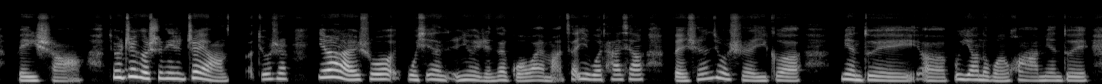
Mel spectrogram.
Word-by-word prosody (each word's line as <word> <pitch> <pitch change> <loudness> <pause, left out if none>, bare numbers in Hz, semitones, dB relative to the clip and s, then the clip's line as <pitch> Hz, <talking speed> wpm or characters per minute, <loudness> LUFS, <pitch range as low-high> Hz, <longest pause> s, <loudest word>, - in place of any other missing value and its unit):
悲 180 0 +2
伤。 165 -3 -2 0.2
就 325 - +3
是 - - +7
这 360 +3 +6
个 300 -4 +7
事 280 +1 +1
情 270 -1 +2
是 250 - 0
这 295 +4 +4
样 190 -10 +2
子 170 - -11
的， - - -17
就 240 +1 -1
是 255 0 -2 0.3
一 325 - +2
般 340 0 +9
来 220 -7 +6
说， 240 +1 +1
我 215 -1 +1
现 220 +1 -1
在 195 - -6
因 205 +4 -1
为 200 - 0
人 165 -2 -3
在 200 +2 0
国 165 -2 -3
外 185 +1 -1
嘛， 170 +5 -5
在 220 - -6
异 245 -2 0
国 220 -1 +1
他 225 +1 -4
乡， 225 0 -1 0.3
本 170 -1 0
身 240 +10 -3
就 285 -5 +1
是 190 -6 -3
一 175 - -1
个 175 -2 -1 0.4
面 230 -5 +2
对， 185 -4 -2
呃， 170 -2 -3
不 180 +8 -5
一 - - +2
样 215 -1 +2
的 195 - +1
文 165 -1 -3
化， 180 -1 -6
面 180 0 -3
对， 180 0 -3
205 Hz, 280 characters per minute, -24 LUFS, 180-240 Hz, 0.4 s, 般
